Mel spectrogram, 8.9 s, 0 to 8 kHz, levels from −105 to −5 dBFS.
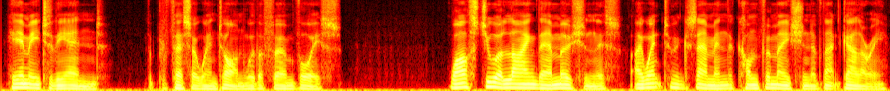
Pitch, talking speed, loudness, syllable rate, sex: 105 Hz, 190 wpm, -18 LUFS, 6.1 syllables/s, male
